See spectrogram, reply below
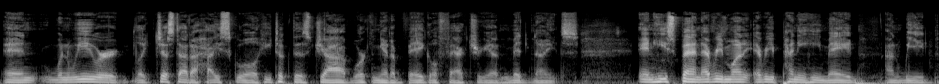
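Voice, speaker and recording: An animated man in his forties tells a story casually as a podcast co-host. His voice sits a little low. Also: normal speed. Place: home studio with video call.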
